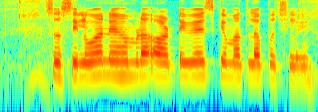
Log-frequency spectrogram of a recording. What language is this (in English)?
Magahi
